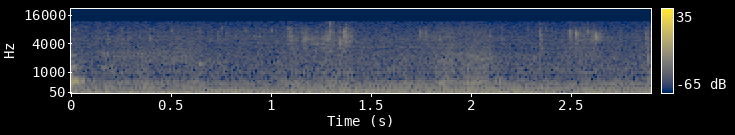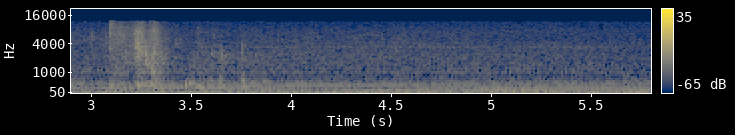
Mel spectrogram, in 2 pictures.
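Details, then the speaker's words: Small pump transferring water between vessels, after cavitation was cured by adding water to raise suction head and energy available to the pump: quiet, even motor hum with light water sounds; normal pumping, no cavitation. "The pump is happy. We're pumping. We're pumping."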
